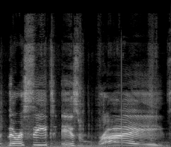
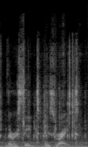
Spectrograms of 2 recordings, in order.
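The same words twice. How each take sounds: First: Slow drawn out. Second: Low disbelieving mutter under the breath; quiet mutter. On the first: Rechecking the grocery receipt, she drags it out slowly. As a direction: drag each word out slowly in disbelief. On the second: Staring at the receipt, she mutters in disbelief. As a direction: mumble it to yourself, stunned. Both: Real, not acted.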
